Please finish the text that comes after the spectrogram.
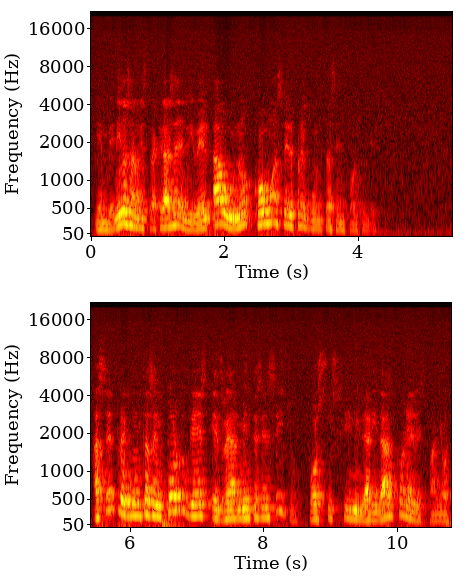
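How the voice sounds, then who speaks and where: A woman teaching a scripted language lesson, her pitch rising and falling widely as she stretches out example questions. She speaks clearly and deliberately, like a teacher leading her class. The room around her is echoey. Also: sing-song, dark tone.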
